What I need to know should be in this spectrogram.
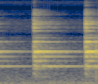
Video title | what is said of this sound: cast iron indepth | the higher pitch the ring the denser the steel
